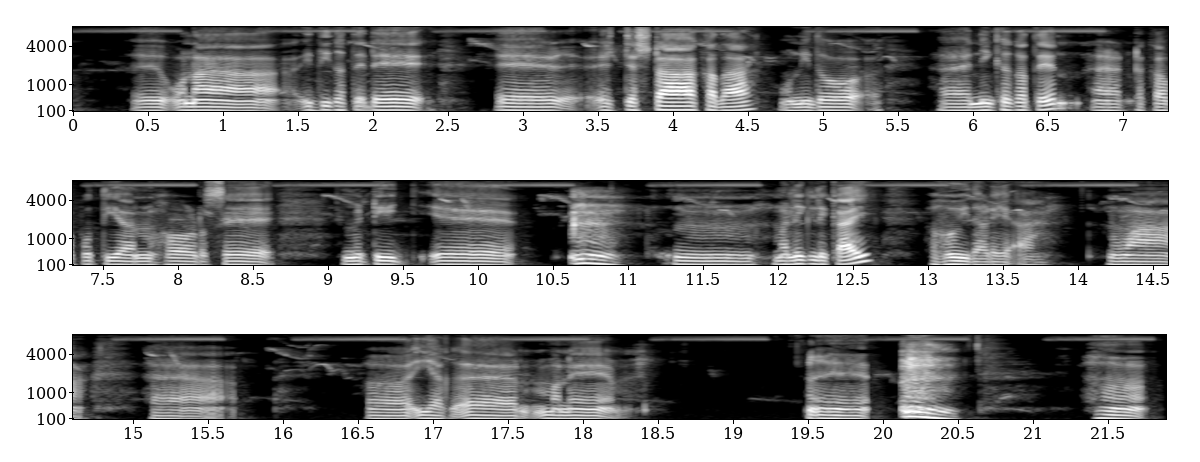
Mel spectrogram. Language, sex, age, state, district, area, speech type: Santali, male, 18-30, West Bengal, Purulia, rural, spontaneous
